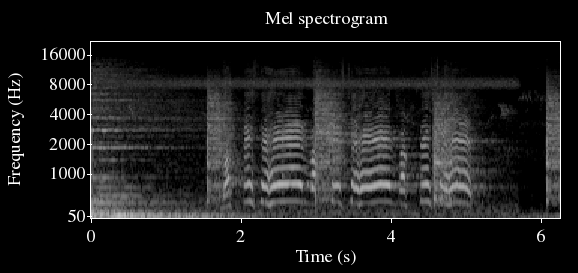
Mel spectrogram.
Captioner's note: Shaggo beating a plate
